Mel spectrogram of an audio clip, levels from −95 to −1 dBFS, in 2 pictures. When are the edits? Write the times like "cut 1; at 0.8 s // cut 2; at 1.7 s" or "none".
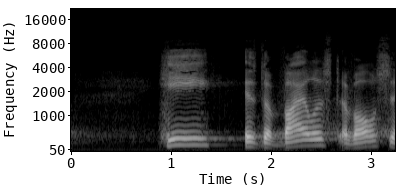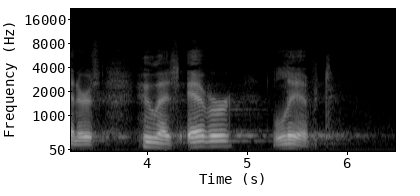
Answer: none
